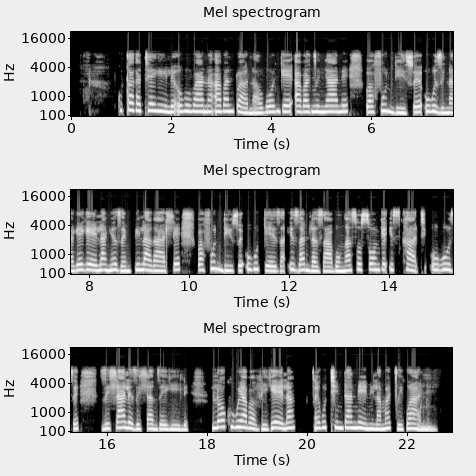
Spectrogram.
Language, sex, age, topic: North Ndebele, male, 25-35, health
